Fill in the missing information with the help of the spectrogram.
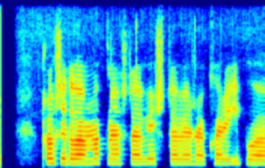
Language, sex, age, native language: Icelandic, male, 12, Icelandic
